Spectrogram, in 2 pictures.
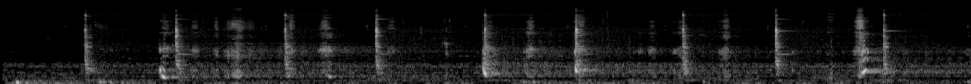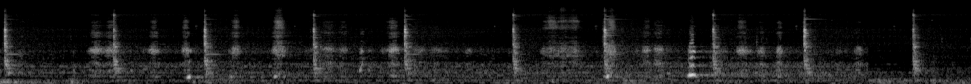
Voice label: Radio Ad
